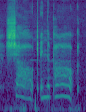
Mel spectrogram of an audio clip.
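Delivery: high, slow whispered shout; boy's alarm call kept to a whisper; whispered mock shout. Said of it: "at the top of his voice".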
